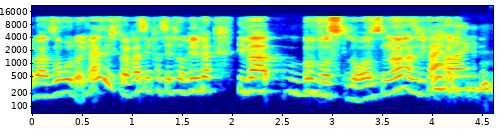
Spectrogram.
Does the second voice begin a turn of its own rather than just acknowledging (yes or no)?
no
